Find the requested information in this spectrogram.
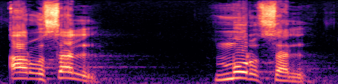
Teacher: را ساکن سے پہلے زبر ہو یا را ساکن سے پہلے پیش ہو تو یہاں پہ را کو موٹا پڑھا جائے گا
